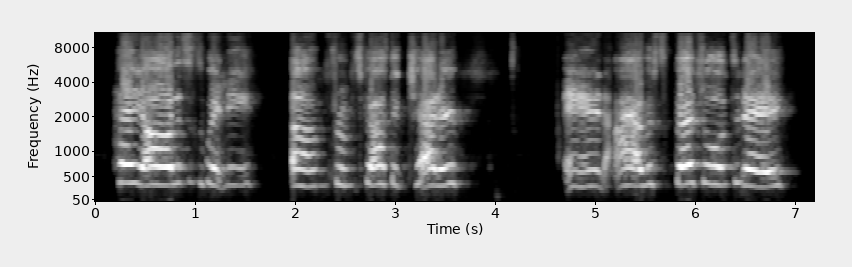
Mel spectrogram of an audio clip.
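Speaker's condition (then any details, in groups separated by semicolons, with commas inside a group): Cerebral palsy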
